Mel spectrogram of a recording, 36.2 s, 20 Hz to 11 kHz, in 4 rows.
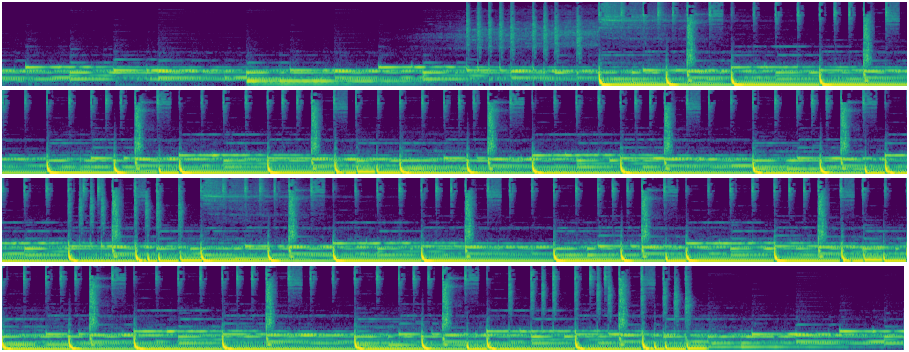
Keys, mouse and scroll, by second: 3.8-4.2 shift+middle drag, 5.3 click, 7.6 shift+drag, 15.3 click, 17.1 ctrl+z, 20.2 shift+middle click, 20.4 shift+click, 21.1 shift+middle click, 21.2 shift+drag, 22.2 shift+middle click, 22.2 shift+click, 22.3 shift+middle click, 23.3 shift+middle click, 26.2 click, 28.4-29.9 drag, 30.0 click.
